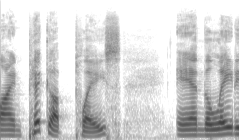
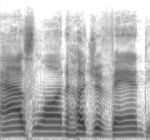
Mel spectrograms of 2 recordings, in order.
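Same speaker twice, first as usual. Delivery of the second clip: ordinary talk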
